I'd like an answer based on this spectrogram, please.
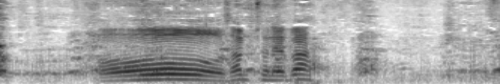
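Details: A Jindo dog of the Song Baekgu brothers, asked to "say uncle", answers with a drawn-out, rising-then-falling tonal howl lasting nearly a second, followed by two shorter yelping notes.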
